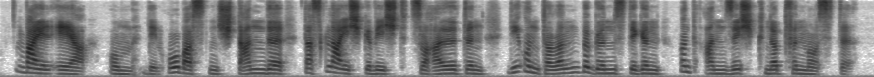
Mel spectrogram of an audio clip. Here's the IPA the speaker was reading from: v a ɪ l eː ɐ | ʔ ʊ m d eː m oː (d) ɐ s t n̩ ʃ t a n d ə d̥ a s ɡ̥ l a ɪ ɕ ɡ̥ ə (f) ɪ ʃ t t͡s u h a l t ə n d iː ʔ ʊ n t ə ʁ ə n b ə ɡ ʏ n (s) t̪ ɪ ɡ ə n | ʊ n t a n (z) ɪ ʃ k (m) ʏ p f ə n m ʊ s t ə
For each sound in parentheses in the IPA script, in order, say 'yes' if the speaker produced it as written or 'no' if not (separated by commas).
no, no, yes, yes, no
